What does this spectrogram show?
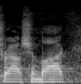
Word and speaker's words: Rauschenbach: so uh kudos to dom first for pronouncing pronouncing my name correctly many people get it wrong my name is rauschenbach i am currently the owner of purvey outdoor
